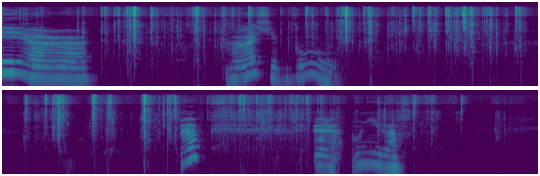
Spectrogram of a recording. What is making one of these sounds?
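Plastic wrapping crinkles and rustles between hands.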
